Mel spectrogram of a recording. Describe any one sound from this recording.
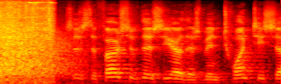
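A man speaks in a firm voice indoors.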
